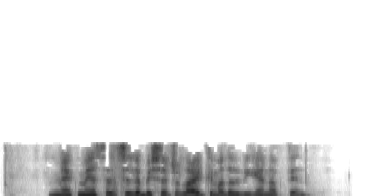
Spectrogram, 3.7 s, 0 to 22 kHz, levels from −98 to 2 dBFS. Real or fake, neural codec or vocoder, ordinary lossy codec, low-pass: fake; codec, 16 kHz, 0.7 kbps, FocalCodec; MP3, 24 kbps; 7.2 kHz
